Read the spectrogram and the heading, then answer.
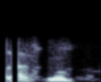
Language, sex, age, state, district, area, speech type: Kannada, male, 30-45, Karnataka, Gadag, rural, conversation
